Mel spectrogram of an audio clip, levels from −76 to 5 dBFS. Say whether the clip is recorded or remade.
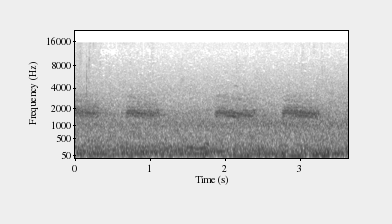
recorded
